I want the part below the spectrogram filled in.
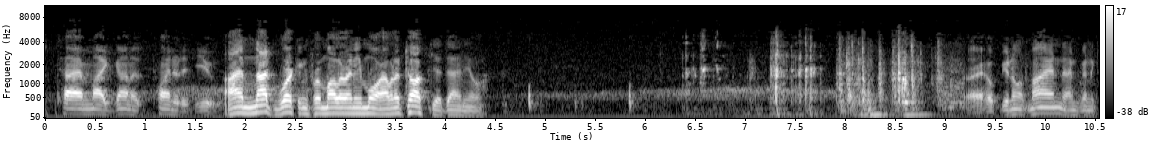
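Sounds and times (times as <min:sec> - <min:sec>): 
speech: 0:00.2 - 0:04.5, 0:09.6 - 0:10.5
door creaking and rattling as it swings open: 0:06.4 - 0:09.4.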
